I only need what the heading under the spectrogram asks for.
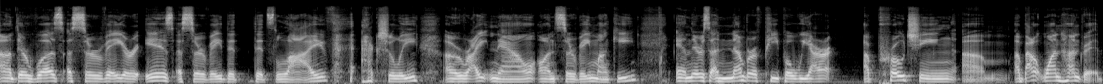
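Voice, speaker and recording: A woman's very deep, low voice at a fairly slow pace, with ordinary pitch variation, very even loudness and noticeable background noise. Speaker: radio talk show host. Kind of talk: talk radio interview.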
